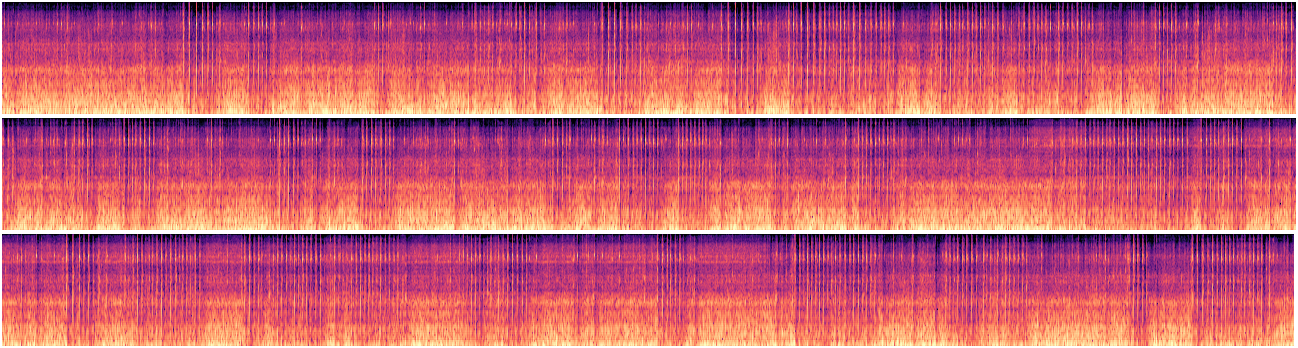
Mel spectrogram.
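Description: Seatpost-mounted camera rattling hard in its strap mount on a road bike descending at speed: a constant, irregular clatter of rapid knocks over the rushing wind and tyre noise of the descent.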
